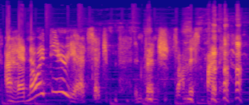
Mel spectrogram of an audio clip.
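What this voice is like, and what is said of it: Imitates the character Gwildor's voice. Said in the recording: “Gwildor's like ... hearing you doing that impression”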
